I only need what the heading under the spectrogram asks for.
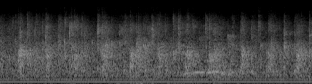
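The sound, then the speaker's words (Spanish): An audience applauds during a church service: dense, steady clapping from many hands runs throughout, fairly faint, over a low hum. “Denle el aplauso al Señor,”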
